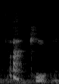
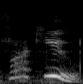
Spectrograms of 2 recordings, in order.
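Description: First: Soft, muttered Fuck you. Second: Higher, louder Fuck you; mock shout. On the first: Pretend. Teasing a friend, muttered. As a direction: say Fuck you softly, under your breath. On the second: Teasing a friend, playful shout. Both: Said twice, quiet then loud.

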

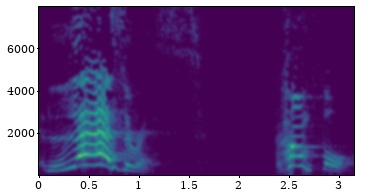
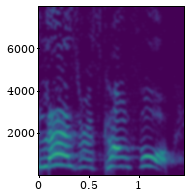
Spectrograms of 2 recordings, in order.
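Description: First: Loud, long-drawn summons; commanding call. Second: High, loud, compact summons; urgent command. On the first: Preacher as Jesus calling the dead man out, drawn-out shout. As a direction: call out the name slowly and powerfully. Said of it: "Jesus began to speak to death". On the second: Preacher retelling the summons to Lazarus, high loud command. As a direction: fire the call out without stretching it. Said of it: "So he said". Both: Acted.

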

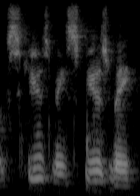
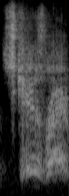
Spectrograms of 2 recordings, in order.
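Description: First: Softly voiced woman squeezing past; imitated woman. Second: Smoker's voice. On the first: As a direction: murmur a polite, hushed apology as a woman. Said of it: "definitely a woman, going". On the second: Retold or imitated. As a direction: growl it out, trailing into wordless grumbling. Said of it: "definitely a smoker's voice going".

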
